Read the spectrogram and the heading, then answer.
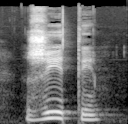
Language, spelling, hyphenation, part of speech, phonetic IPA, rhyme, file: Ukrainian, жити, жи‧ти, verb, [ˈʒɪte], -ɪte, Uk-жити.ogg
- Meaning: to live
